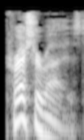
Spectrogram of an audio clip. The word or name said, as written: pressurized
